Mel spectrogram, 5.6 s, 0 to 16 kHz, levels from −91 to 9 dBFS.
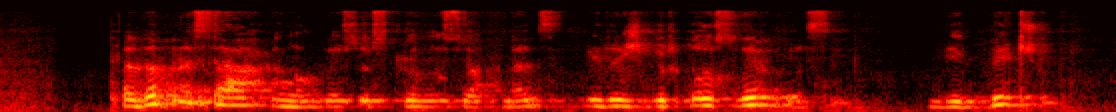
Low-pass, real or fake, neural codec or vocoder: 10.8 kHz; fake; codec, 24 kHz, 3 kbps, HILCodec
